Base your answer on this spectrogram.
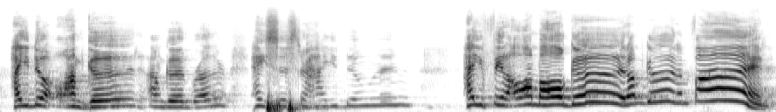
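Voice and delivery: a hint of hollow hallway chatter; fake church greeting. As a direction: play the polite pew greeter.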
